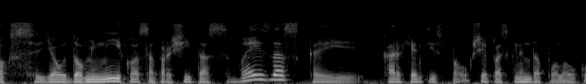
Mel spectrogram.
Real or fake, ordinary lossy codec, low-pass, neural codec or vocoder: fake; Opus, 16 kbps; 7.2 kHz; codec, 16 kHz, 4 kbps, X-Codec, HuBERT features, trained on LibriSpeech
